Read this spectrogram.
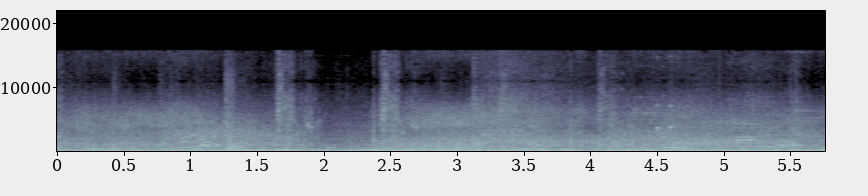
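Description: Magic spell effects whoosh and chime.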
